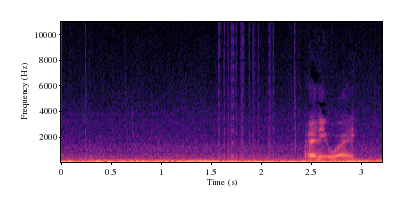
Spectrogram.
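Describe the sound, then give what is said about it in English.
Steady road rumble inside a new car with a few faint clicks, then the car's lane departure warning, a short, warbling electronic alert tone, rings out clearly near the end. “Anyway, lane departing. I love this new car. It tells me when I'm leaving lanes.”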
